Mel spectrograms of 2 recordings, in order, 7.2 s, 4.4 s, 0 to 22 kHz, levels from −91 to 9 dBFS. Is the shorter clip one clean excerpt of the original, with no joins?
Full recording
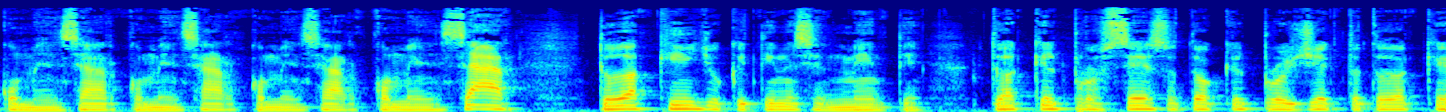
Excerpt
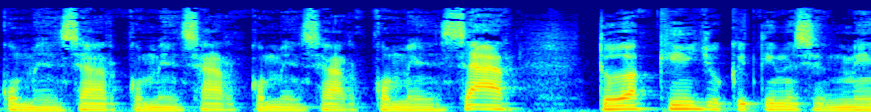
yes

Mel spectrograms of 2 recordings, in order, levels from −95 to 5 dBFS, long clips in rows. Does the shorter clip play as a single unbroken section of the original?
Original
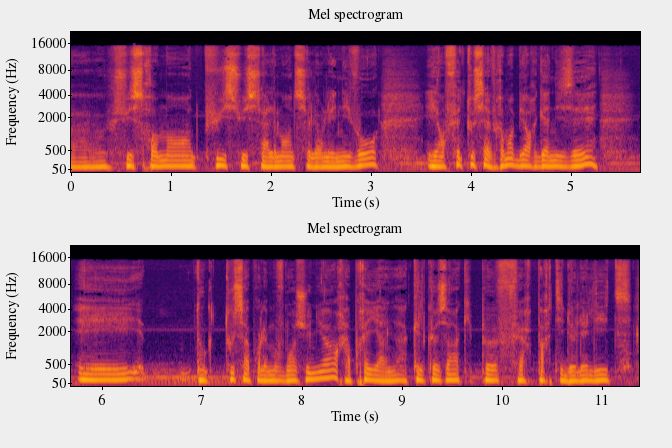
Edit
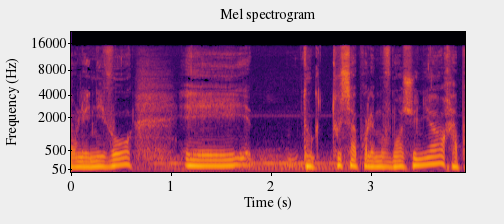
no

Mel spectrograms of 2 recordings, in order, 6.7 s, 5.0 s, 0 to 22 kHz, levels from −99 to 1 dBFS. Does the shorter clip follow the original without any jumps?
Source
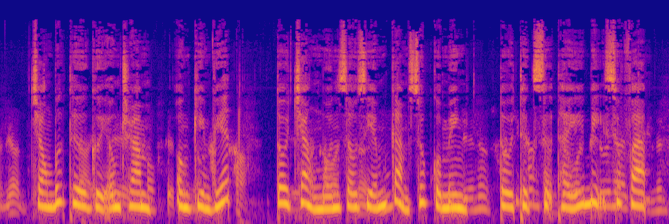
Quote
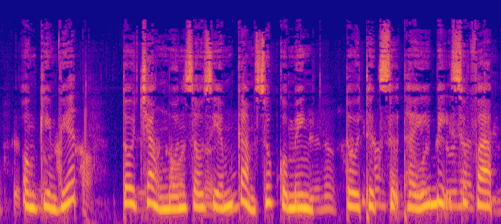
yes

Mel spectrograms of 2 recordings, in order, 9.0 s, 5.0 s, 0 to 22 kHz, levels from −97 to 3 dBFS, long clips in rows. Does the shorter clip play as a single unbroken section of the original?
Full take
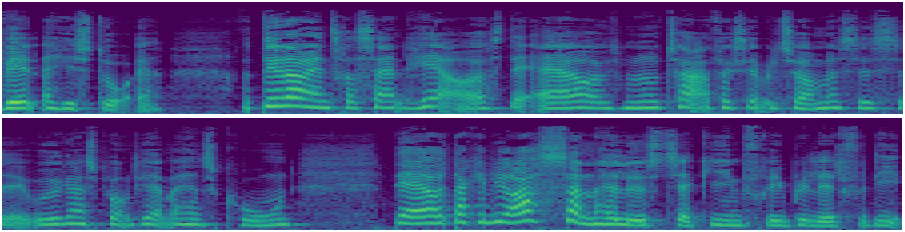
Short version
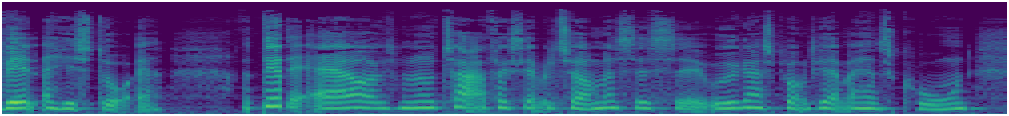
no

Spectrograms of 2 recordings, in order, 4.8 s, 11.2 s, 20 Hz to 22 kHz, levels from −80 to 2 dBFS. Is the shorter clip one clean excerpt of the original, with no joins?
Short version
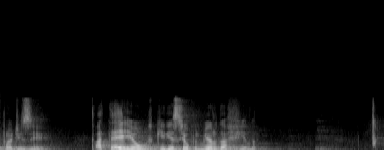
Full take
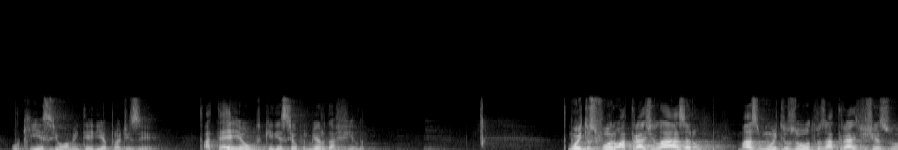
yes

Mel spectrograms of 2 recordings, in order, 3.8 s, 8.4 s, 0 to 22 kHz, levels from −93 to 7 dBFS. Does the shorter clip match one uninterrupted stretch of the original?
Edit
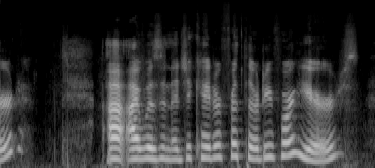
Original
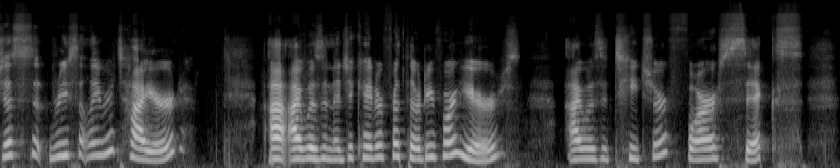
yes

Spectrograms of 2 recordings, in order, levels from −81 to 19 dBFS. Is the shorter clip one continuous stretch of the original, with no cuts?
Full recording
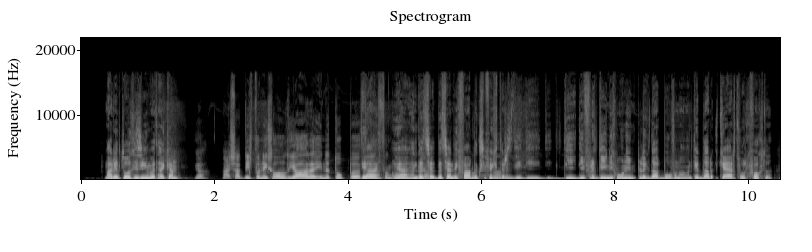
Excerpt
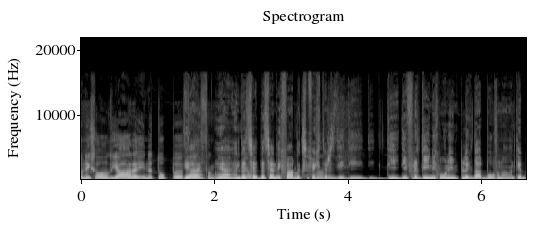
yes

